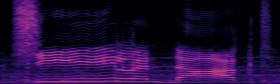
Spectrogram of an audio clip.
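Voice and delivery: slow, stretched mock German officer; movie villain German accent. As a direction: drag it out like a film Nazi officer. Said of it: "Why do you turn into, like, someone, like, Nazi officer".

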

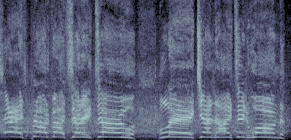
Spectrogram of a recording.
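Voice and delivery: slow, high, loud stretched scoreline; long goal yell. Real, not acted. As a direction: draw out every word of the score. Drawn-out score call after goal.

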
